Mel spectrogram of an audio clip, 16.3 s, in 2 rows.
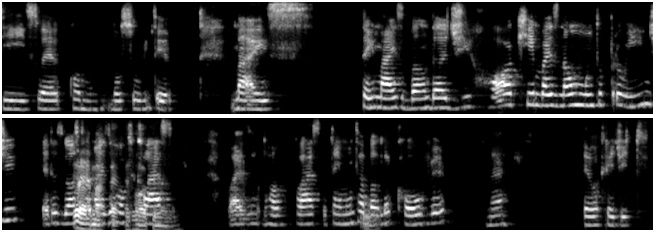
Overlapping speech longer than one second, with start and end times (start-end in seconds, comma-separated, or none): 9.0-10.4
